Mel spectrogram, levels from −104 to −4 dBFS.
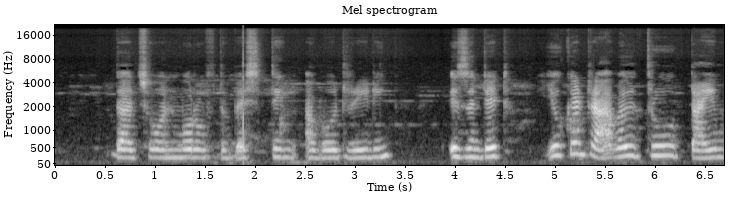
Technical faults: electrical switching spike

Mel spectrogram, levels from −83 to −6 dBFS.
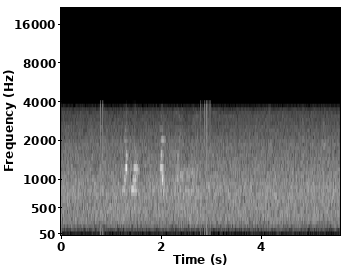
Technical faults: bit errors on a digital phone line

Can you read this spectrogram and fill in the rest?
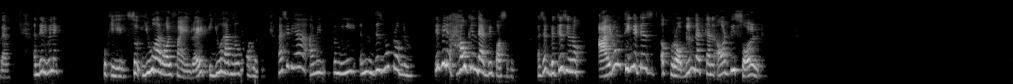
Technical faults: audio read two samples at a time (double speed)

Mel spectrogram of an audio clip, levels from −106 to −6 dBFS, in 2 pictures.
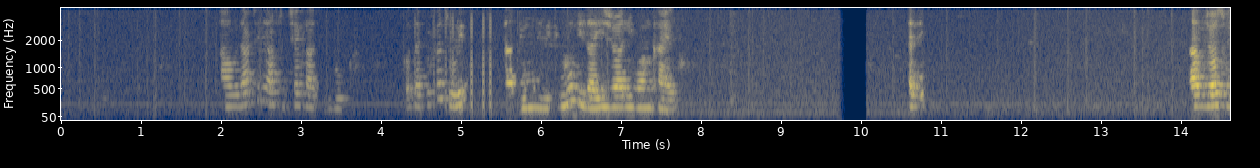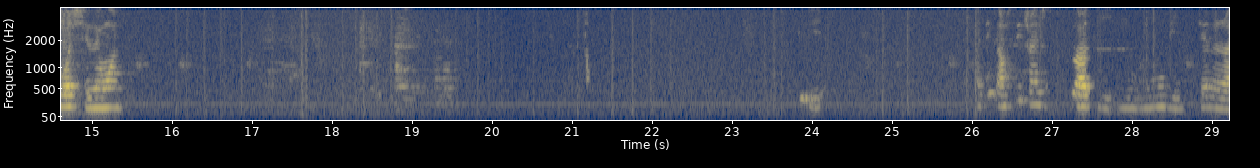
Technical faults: GSM signalling bursts; long network dropout; automatic gain falling; automatic gain rising

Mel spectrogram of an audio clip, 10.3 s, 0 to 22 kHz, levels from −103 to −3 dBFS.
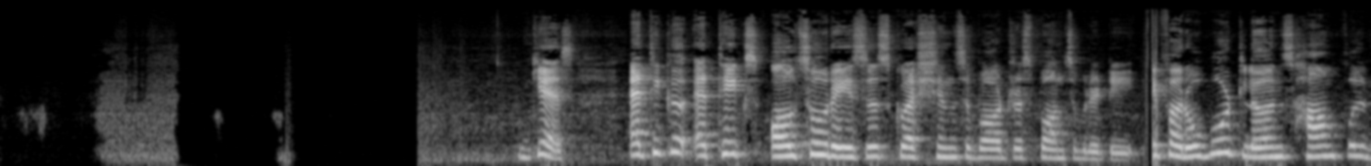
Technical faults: intermittent contact

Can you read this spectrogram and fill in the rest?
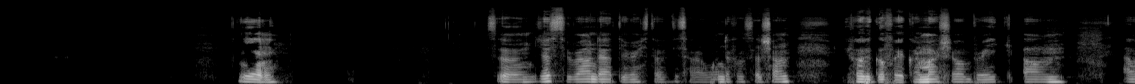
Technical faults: none

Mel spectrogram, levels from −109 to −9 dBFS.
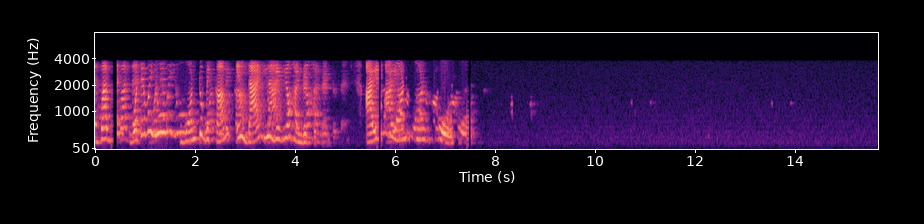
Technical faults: echo with no canceller; packet loss with pitch repetition

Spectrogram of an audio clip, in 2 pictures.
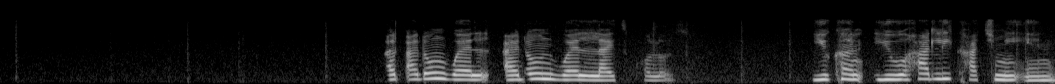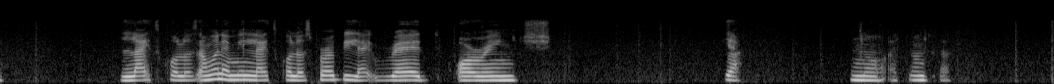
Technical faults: gain pumping

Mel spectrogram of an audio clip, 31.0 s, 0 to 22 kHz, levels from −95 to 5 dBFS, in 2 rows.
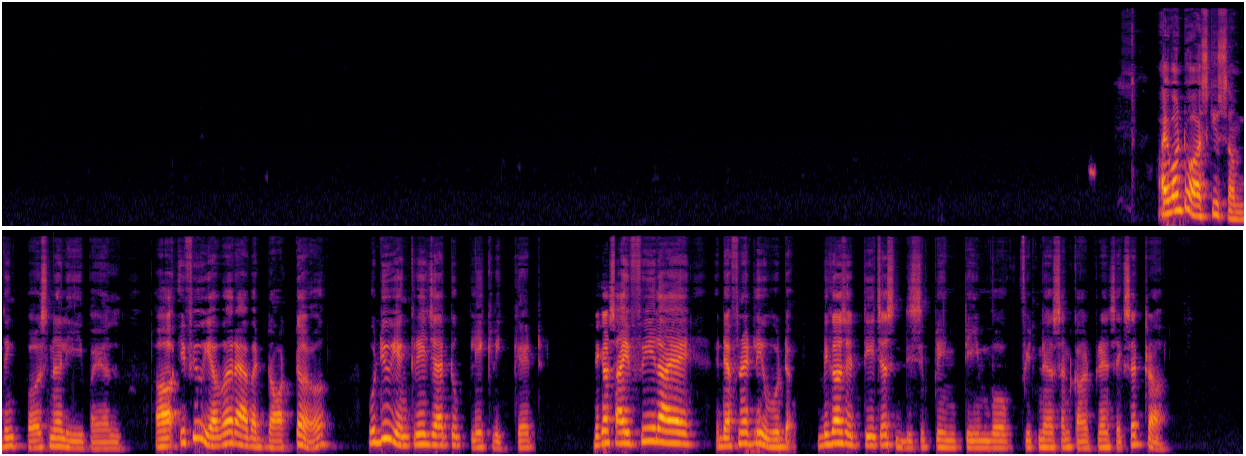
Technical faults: none

